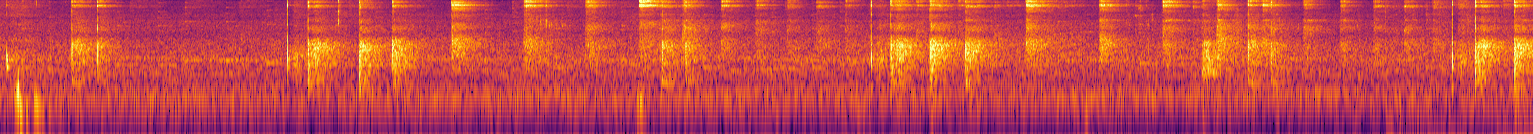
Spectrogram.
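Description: Table tennis serves being practised: a sharp, crisp click from each reverse pendulum serve as the bat strikes the ball, followed by clicks as the ball bounces on the table. The clicks come in small groups every second or two.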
